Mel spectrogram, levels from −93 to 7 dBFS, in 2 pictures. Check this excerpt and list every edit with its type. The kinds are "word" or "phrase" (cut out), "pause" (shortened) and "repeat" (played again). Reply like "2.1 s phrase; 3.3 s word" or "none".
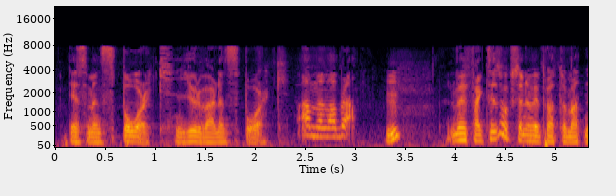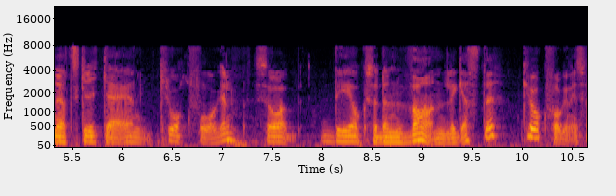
2.4 s pause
